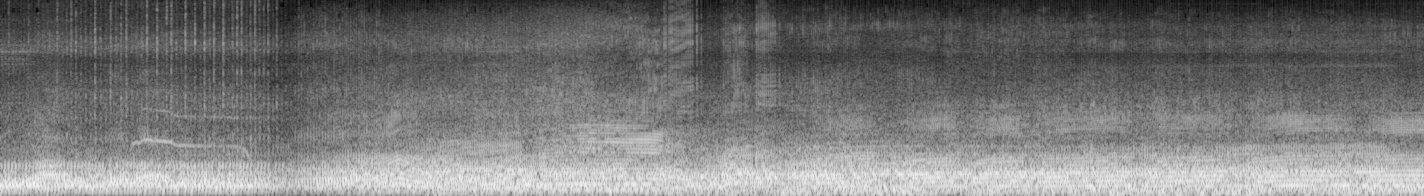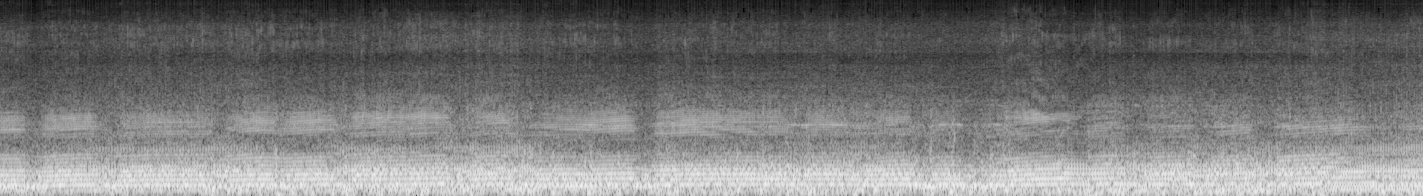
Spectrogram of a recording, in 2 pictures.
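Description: Small single-cylinder mini bike engine running hard at high revs under way, with wind noise on the microphone. The engine briefly eases off about three seconds in, then climbs back up.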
